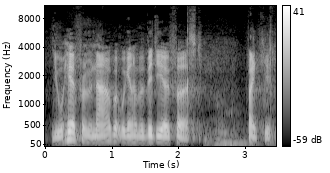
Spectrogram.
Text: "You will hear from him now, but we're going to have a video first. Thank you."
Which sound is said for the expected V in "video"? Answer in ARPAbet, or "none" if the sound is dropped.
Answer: V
